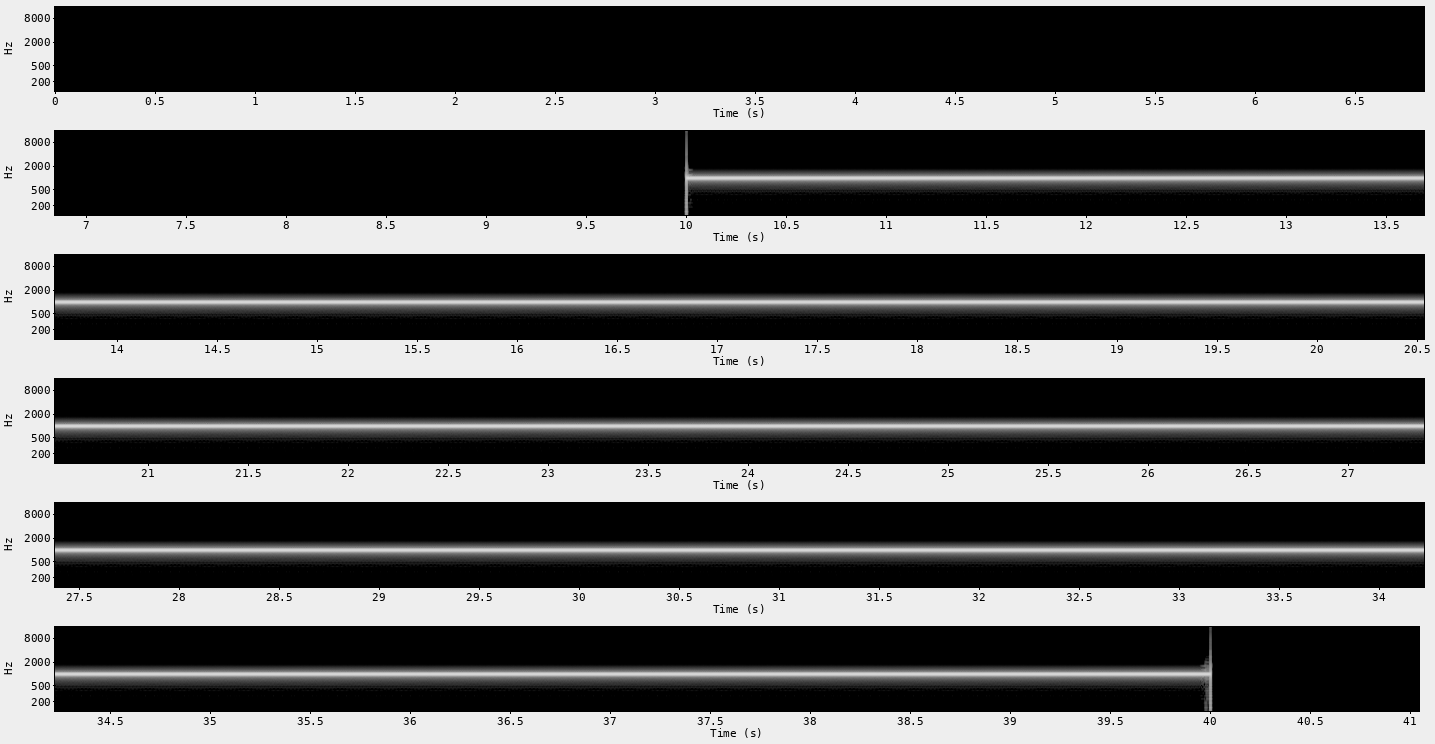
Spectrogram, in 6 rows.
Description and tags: TV Test Tone (1kHz -6dBFS)
A test tone that can be used for final mix for tv and other similar media. It contains 10 seconds of silence and then 30 seconds of a 1kHz test tone (sine wave) with the digital level set at -6dBFS.
1kHz, tone, test, 1-kHz, tv, 1000Hz, sine, wave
